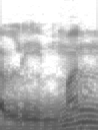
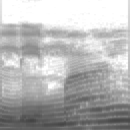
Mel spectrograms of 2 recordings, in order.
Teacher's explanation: Jadi suara nunnya tidak dibaca liman tetapi limai, masuk ke dalam ya yang bertasjid. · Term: Idgham bi gunnah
